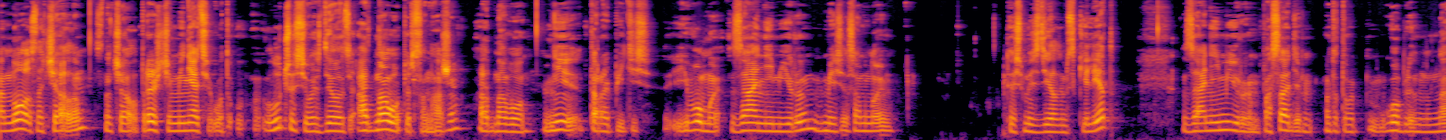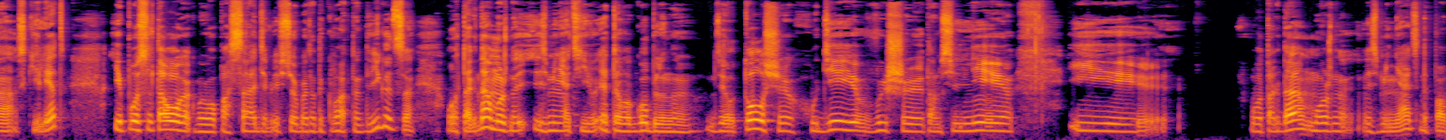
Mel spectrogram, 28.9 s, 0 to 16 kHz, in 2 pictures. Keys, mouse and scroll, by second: 1.5-2.1 scroll up 4, 2.1-6.4 middle drag, 6.4-7.8 scroll down 4, 7.8-9.5 scroll down 1, 9.5 middle click, 10.1-11.4 scroll up 3, 11.4-20.7 middle drag, 20.7-25.5 scroll down 2, 25.5-26.5 scroll up 3, 26.5 scroll down 2, 27.6-28.2 middle drag, 28.2-28.6 scroll up 2, 28.7-28.9 scroll down 3.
